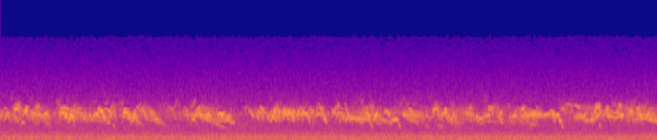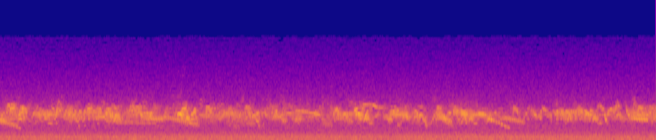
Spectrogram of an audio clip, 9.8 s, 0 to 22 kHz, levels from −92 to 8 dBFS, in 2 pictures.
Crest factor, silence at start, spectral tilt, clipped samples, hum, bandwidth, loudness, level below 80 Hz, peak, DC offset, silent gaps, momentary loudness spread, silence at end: 18 dB; 0 s; -2.5 dB/octave; under 0.1%; none; 16.5 kHz; -19 LUFS; -46 dBFS; -4 dBFS; under 0.1%; none; 5 LU; 0 s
